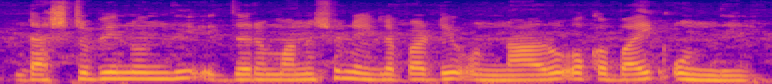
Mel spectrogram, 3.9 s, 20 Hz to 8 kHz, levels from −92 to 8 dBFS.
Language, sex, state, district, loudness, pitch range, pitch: Telugu, female, Telangana, Komaram Bheem, -13 LUFS, 185-220 Hz, 200 Hz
